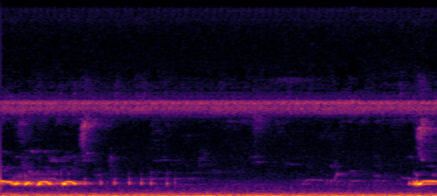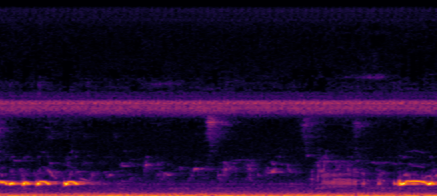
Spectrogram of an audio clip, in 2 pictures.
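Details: Crystal-voiced zebra dove singing three trilled cooing phrases, each a quick run of pulsed notes at an even mid pitch, about three seconds apart, with low background rumble and a thin steady high-pitched hiss throughout.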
